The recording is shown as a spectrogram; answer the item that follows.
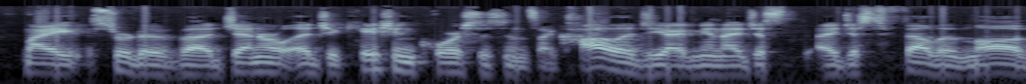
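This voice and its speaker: With an American accent, a man talks at a fairly quick pace in a fairly low pitch, using a normal speaking voice. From US South, Alabama. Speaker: psychologist and investment firm founder. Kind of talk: interview.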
